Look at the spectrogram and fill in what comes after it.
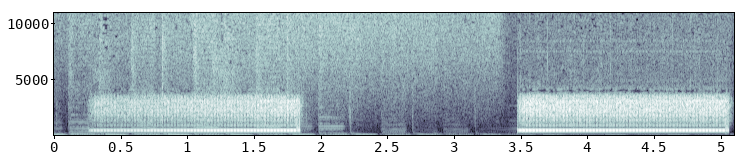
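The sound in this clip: Ringback tone of an outgoing phone call being dialed to Los Angeles: two long, steady, loud tones separated by a quieter pause, with a low rhythmic pulse underneath.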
